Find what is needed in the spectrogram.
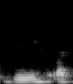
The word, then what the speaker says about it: Gui: His name is Guy Hurst, spelled Guy, G-U-I, but I think he pronounced it Guy.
